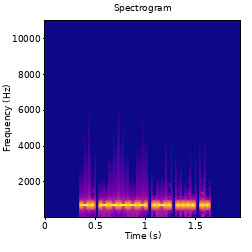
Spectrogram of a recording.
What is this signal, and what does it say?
Morse code, heard as a keyed tone, about 48 wpm, 700 Hz. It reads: N0RHI
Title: USA Call Signs - 5 Characters - 6x Character Spacing - 50wpm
